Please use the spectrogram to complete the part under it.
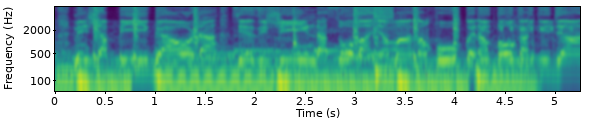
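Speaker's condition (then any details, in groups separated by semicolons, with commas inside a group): No condition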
